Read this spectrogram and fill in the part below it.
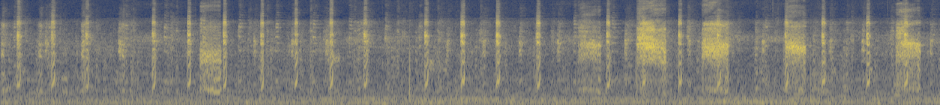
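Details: Little egret chicks at the nest begging their parents for food: rapid, dry clicking pulses, about two per second, broken by harsh, rasping squawk bursts toward the end.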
